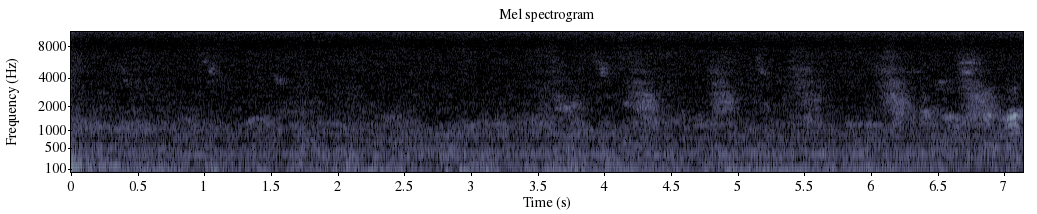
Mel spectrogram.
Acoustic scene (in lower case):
residential area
